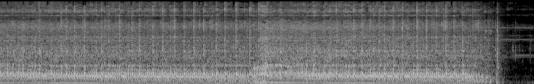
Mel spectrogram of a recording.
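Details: McCulloch 790 chainsaw frame fitted with McCulloch MC101 kart engine, new header and expansion pipe, 3D-printed intake gasket and carb adaptor, revving flat-out: screaming clean high rev with no burble, won't four-stroke; carb can't deliver enough fuel at high speed, runs lean (suspected).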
